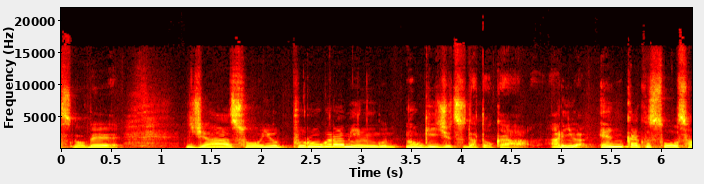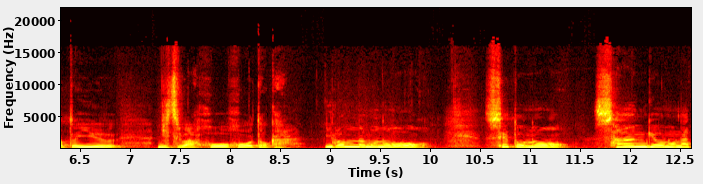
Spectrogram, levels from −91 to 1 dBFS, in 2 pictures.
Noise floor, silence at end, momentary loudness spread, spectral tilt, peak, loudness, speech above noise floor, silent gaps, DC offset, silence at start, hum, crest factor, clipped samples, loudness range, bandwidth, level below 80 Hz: -41 dBFS; 0 s; 14 LU; -5 dB/octave; -6 dBFS; -18 LUFS; 23 dB; none; under 0.1%; 0 s; none; 14 dB; under 0.1%; 2 LU; 16.5 kHz; -54 dBFS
